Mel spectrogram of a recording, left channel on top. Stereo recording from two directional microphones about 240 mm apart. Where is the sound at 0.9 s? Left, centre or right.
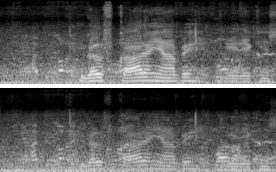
Left.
